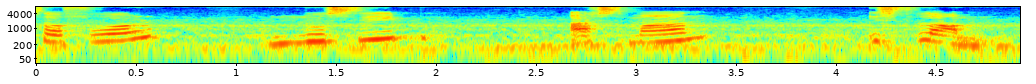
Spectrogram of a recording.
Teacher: বিদেশি শব্দের ক্ষেত্রে দন্ত স এর উচ্চারণ সাধারণত দন্তমূলীয় হয়ে থাকে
